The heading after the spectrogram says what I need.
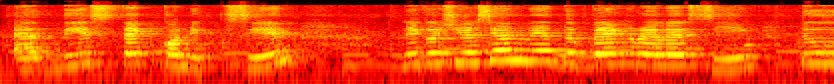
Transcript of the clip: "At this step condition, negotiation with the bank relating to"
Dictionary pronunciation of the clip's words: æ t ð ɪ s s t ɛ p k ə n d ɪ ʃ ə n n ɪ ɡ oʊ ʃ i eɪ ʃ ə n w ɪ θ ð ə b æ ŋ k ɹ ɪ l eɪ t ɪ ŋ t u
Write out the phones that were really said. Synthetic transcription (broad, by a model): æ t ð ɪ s s t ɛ k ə n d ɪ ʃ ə n n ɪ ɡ oʊ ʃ i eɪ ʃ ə n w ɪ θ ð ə b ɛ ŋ k ɹ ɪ l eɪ s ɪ ŋ t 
